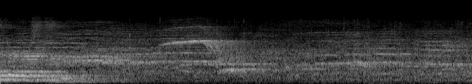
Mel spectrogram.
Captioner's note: audience applauding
